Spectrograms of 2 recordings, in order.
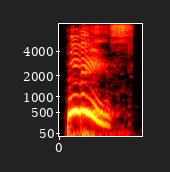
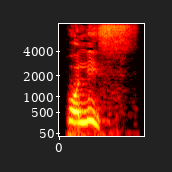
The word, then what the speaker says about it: please: we have please please this one is pronounced as please and not police ah it is please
